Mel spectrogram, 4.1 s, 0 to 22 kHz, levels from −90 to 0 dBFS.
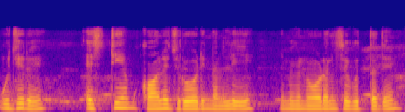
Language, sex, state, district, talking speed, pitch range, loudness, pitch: Kannada, male, Karnataka, Dakshina Kannada, 105 wpm, 135-155 Hz, -17 LUFS, 140 Hz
